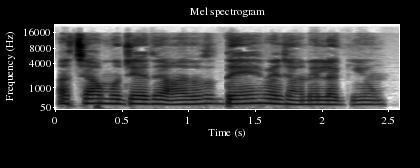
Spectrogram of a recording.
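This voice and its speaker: A woman's voice: on the low side, level tone, dark tone, dry recording, clean studio sound, close to an everyday voice. A woman reading the part of a shy, grieving young woman in a storybook novel, speaking hesitantly and politely.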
